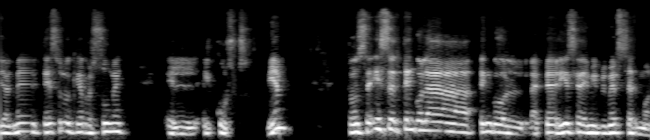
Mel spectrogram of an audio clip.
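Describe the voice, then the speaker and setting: With a Chilean accent, a man speaks at a fairly high pitch and ordinary pitch variation. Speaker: lay preacher and homiletics teacher. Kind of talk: online seminar lecture. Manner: fast; clipped, drops sounds.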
